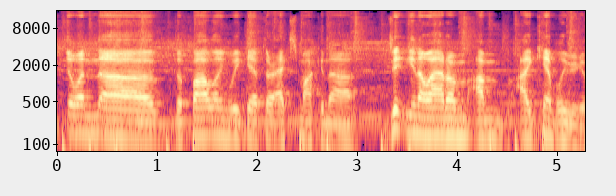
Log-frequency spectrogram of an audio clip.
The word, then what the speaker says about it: Ex Machina: How do I pronounce this? That's Ex Machina. Ex Machina.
